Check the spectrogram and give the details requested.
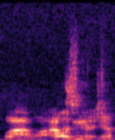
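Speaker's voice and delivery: ordinary talk, nothing marked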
